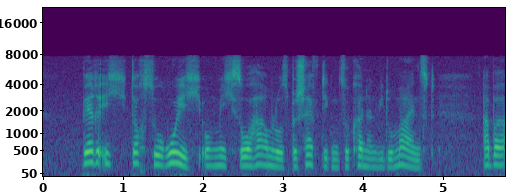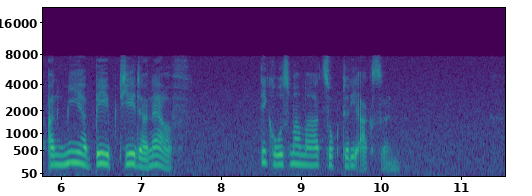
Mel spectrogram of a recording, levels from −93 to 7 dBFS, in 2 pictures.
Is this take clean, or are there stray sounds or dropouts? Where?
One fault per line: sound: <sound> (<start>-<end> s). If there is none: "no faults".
no faults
